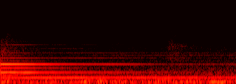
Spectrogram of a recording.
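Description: Piano and vibraphone holding a soft chord that rings on and slowly fades, with a new low note struck at the start.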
